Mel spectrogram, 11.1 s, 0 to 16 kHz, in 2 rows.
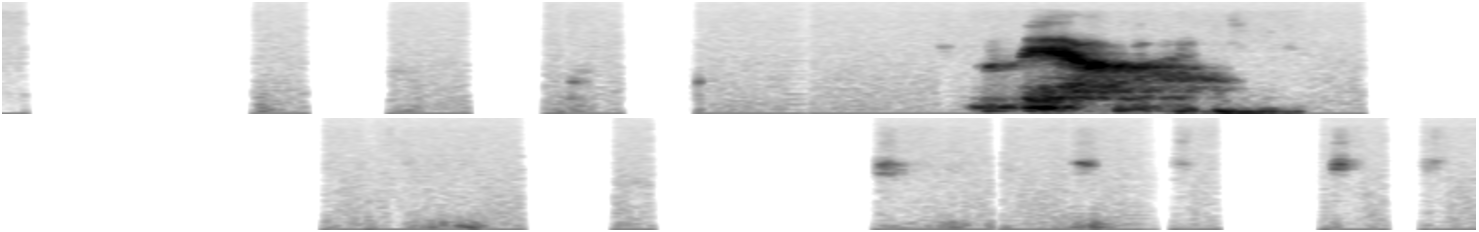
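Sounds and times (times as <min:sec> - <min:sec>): person whispering: 0:03.7 - 0:04.7.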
